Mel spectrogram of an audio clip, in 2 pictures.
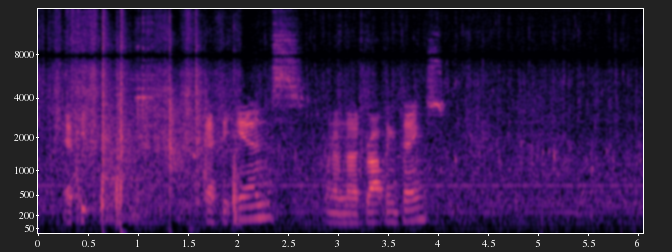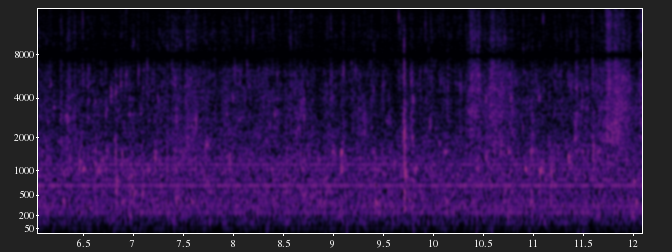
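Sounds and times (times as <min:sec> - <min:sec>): man talking: 0:00.2 - 0:00.8, 0:01.5 - 0:04.2.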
